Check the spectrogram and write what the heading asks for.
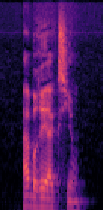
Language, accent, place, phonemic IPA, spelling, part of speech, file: French, France, Lyon, /a.bʁe.ak.sjɔ̃/, abréaction, noun, LL-Q150 (fra)-abréaction.wav
- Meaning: abreaction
